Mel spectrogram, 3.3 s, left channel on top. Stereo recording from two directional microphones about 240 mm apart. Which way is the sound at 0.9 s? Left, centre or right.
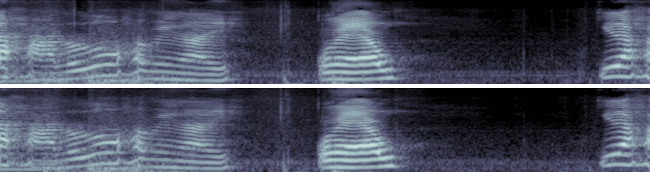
Left.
